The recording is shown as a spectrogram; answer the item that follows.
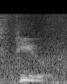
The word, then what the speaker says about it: feu: word fire which is spelled feu which is pronounce few um moving on from its brief history I'll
